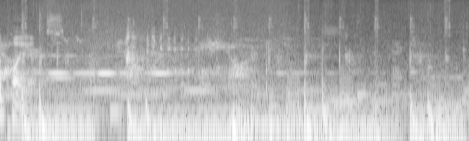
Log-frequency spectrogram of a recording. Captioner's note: whispering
